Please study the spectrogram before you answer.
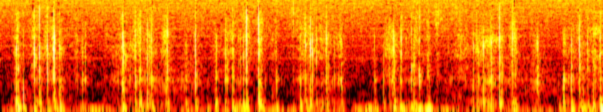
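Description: Fingertips scratch and rub across the soft silicone bristles of a small handheld pink plastic scalp massager brush held near the microphone. The result is a quiet, close, dry stream of rapid scratchy crackles and patters in uneven bursts, with a heavy low thump under bright, brief bristle clicks that die away instantly.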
